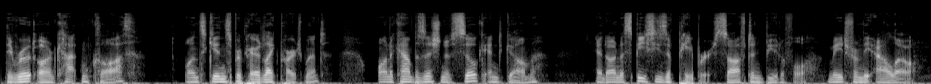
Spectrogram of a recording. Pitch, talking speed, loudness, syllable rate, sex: 105 Hz, 195 wpm, -19 LUFS, 5.6 syllables/s, male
